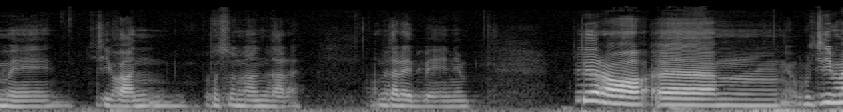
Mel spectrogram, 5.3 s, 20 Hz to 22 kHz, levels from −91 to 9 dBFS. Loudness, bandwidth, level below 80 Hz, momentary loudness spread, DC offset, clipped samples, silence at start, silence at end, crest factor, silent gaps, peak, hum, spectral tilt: -23 LUFS; 16.5 kHz; -40 dBFS; 19 LU; under 0.1%; under 0.1%; 0 s; 0 s; 20 dB; none; -2 dBFS; none; -6 dB/octave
